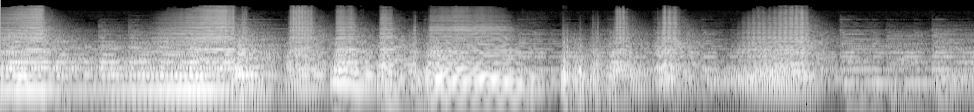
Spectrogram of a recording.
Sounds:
trombone
brass instrument

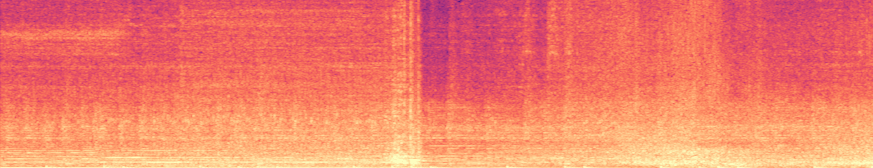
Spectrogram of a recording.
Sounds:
truck
music
vehicle
outside, urban or man-made

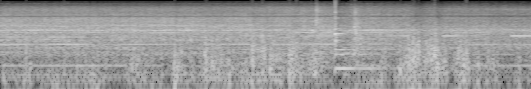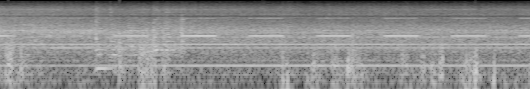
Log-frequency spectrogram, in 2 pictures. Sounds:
vehicle
truck

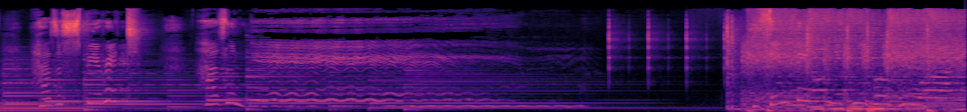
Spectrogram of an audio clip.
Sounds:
music

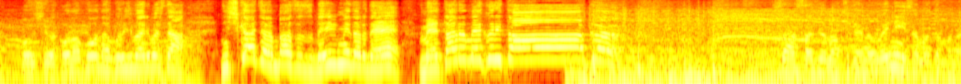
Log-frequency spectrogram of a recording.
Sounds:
radio
speech
music

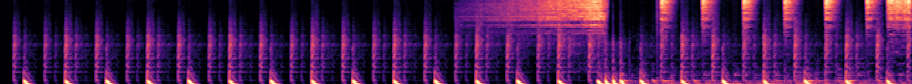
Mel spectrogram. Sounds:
sampler
electronic music
music
trance music

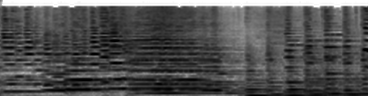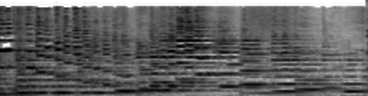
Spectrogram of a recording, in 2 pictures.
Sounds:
pizzicato
violin
musical instrument
music

